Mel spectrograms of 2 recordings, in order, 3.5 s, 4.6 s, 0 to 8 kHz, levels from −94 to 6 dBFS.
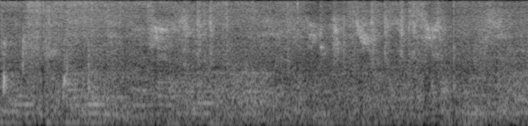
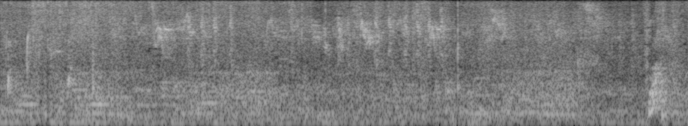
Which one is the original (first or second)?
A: second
